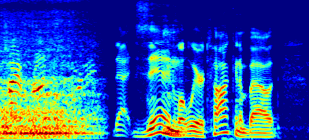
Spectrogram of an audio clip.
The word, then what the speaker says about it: Zyn: No, it's this thing called Zyn.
